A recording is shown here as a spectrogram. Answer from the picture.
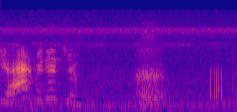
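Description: A voice is heard briefly in the first second, over a steady high-pitched drone of field crickets that runs throughout.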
